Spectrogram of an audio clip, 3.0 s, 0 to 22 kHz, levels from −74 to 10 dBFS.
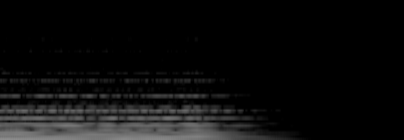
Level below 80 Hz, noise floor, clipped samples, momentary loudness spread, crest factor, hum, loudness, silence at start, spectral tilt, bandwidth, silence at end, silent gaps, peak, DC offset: -56 dBFS; -88 dBFS; under 0.1%; 10 LU; 14 dB; none; -31 LUFS; 0 s; -4.5 dB/octave; 16.5 kHz; 1.05 s; none; -18 dBFS; under 0.1%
